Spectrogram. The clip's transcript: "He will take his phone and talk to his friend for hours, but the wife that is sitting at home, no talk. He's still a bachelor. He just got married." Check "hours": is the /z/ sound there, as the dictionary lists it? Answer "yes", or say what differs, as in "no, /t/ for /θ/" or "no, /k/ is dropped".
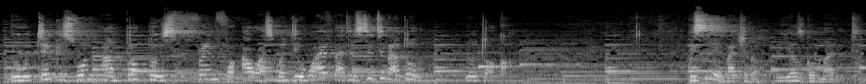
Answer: no, /s/ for /z/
